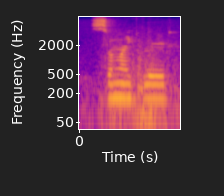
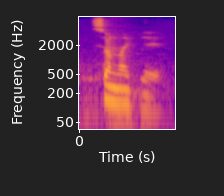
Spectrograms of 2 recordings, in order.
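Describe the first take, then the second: First: "Sunlight Blade?" asked with a rising tune; unsure, pitch lifts on "Sunlight Blade?"; questioning rise. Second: "Sunlight Blade." stated with a falling tune; confident statement. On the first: Unsure of the item name. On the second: Confirms the item name. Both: Real, not acted.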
